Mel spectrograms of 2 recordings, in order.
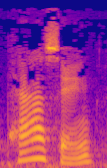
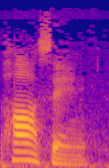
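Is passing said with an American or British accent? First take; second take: American; British. First: It is said with an American accent. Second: It is said with a British accent. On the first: "美国人把r 变成a 叫passing" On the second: "如果英国人读成passing"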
